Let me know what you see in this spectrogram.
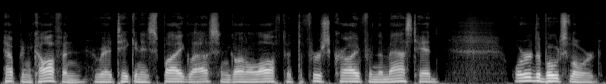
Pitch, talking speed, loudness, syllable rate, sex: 125 Hz, 220 wpm, -17 LUFS, 5.9 syllables/s, male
